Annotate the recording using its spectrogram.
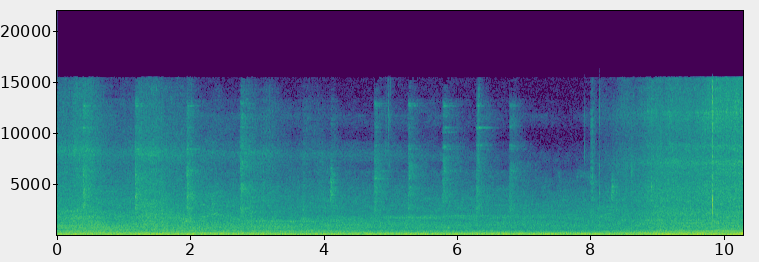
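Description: Steady low rumble of a running motor engine, with a few light clicks scattered through it.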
